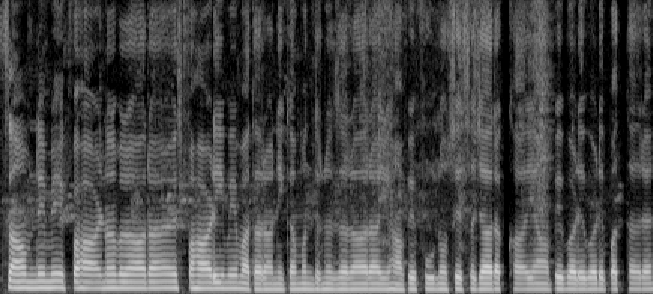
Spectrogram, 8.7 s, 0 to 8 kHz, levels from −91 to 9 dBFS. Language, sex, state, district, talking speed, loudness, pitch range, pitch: Hindi, female, Chandigarh, Chandigarh, 220 wpm, -16 LUFS, 150-180 Hz, 155 Hz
